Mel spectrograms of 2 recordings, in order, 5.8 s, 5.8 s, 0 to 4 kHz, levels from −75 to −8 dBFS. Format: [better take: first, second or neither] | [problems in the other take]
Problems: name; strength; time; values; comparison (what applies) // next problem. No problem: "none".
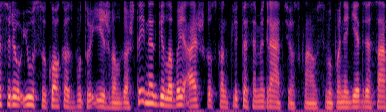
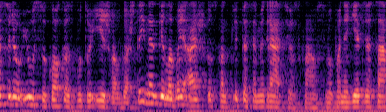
first | room echo; dies away in 0.7 s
